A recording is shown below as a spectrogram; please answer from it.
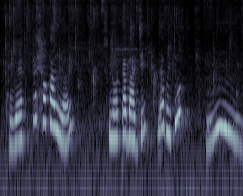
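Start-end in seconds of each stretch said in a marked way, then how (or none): none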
